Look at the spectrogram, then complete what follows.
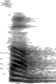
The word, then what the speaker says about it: thumb: fact in many words when you have the letter combination M B the B is silent if I had a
